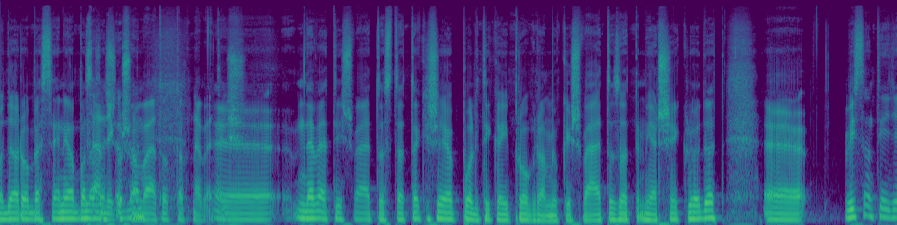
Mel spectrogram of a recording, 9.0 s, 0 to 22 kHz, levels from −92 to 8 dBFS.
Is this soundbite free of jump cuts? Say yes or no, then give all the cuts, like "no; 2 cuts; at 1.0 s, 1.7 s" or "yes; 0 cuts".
yes; 0 cuts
